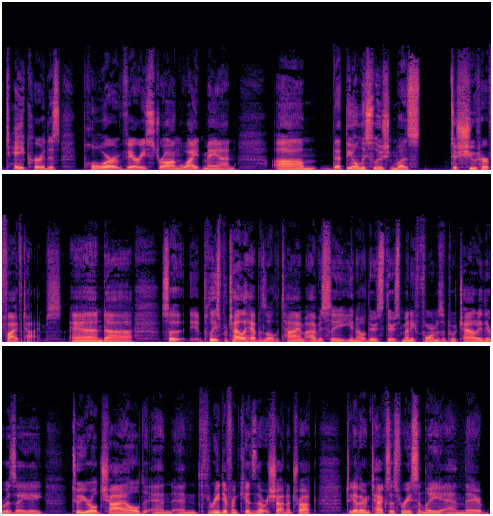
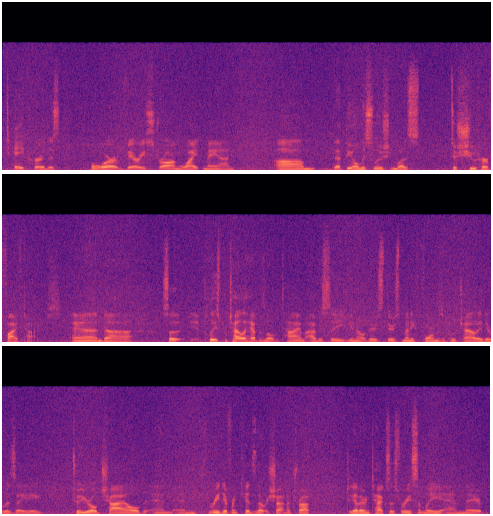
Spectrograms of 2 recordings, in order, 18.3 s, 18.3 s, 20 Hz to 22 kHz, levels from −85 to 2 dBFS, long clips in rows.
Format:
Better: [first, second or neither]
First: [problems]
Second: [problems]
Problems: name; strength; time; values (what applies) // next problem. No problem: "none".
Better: first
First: none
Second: hiss; loud; throughout; 9 dB below the speech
